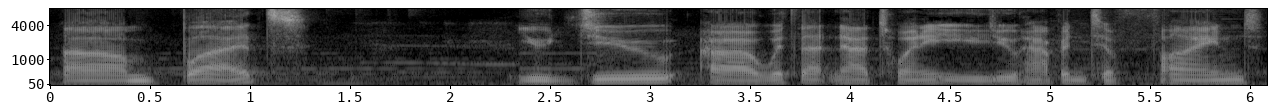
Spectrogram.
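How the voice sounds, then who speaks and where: A young man running a tabletop game as game master, narrating in a relaxed, halting way with many pauses and fillers. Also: fairly low pitch, soft background music.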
